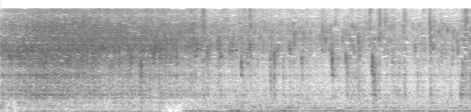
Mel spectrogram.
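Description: Fresh curry leaves hitting hot oil and ghee with mustard seeds in a steel pot: a sudden loud burst of sizzling that eases after a second or two into steady frying with scattered crackling pops, the tempering stage of a South Indian dal curry.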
